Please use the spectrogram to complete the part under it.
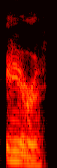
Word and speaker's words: Eire: Is it Eire or Eire? – Era. Era would be how you'd pronounce the EIRE, and the Irish vocabulary, the grammar of Ireland, it's quite a unique grammar.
